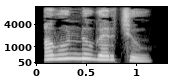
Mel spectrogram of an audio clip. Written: ಅವುಂಡುಗರ್ಚು

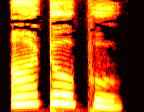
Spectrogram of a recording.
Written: ಅಟೋಪು

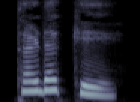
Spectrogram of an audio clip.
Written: ತಡಗು

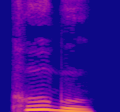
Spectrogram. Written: ಖೂಬು

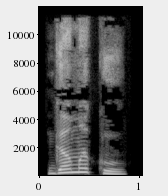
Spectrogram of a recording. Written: ಗಮಕು

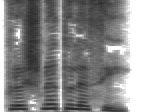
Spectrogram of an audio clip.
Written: ಕೃಷ್ಣತುಲಸಿ

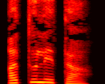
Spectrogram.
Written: ಅದಾಲತು

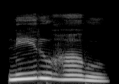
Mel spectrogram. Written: ನೀರುಹಾವು

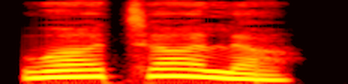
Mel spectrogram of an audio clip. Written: ವಾಚಾಲ

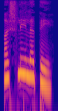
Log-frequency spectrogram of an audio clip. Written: ಅಶ್ಲೀಲತೆ

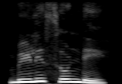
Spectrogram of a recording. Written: ಬಿಳಿಸೊಂಡೆ

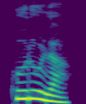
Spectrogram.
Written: ಕುರುಳ

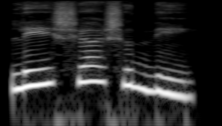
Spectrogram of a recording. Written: ಲೇಶ್ಯಾಶುದ್ಧಿ

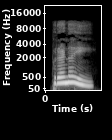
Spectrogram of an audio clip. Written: ಪರಿಣಯ

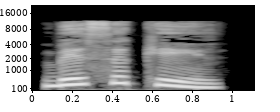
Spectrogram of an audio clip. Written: ಬೆಸಕೋಲು

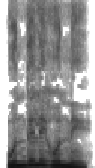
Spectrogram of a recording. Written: ಒಂದೆಲೆಹೊನ್ನೆ

